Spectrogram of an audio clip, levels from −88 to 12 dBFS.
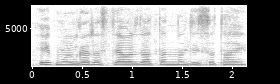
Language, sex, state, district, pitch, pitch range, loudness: Marathi, female, Maharashtra, Chandrapur, 230 Hz, 230-240 Hz, -43 LUFS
